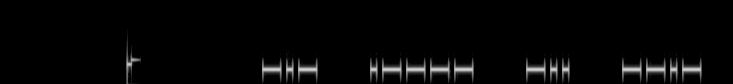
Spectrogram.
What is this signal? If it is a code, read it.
Morse code, heard as a keyed tone, about 21 wpm, spaced as for 11 wpm, 700 Hz. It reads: K1DQ
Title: USA Call Signs - 4 Characters - 3x Character Spacing - 20wpm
